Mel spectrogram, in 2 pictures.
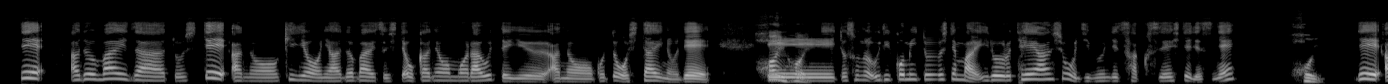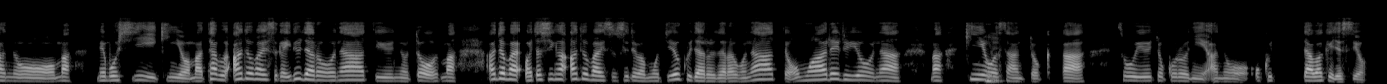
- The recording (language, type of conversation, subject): Japanese, advice, 小さな失敗で目標を諦めそうになるとき、どうすれば続けられますか？
- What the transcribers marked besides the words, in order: none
